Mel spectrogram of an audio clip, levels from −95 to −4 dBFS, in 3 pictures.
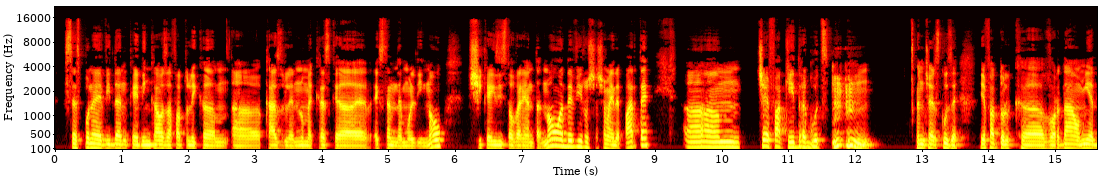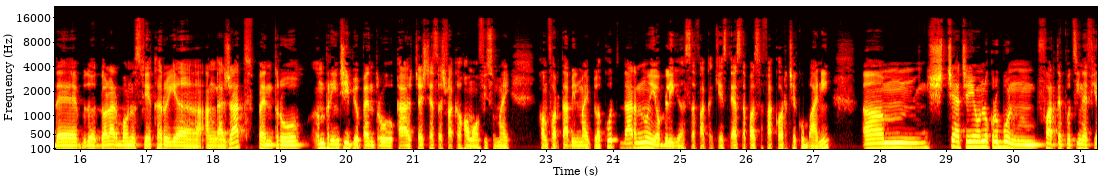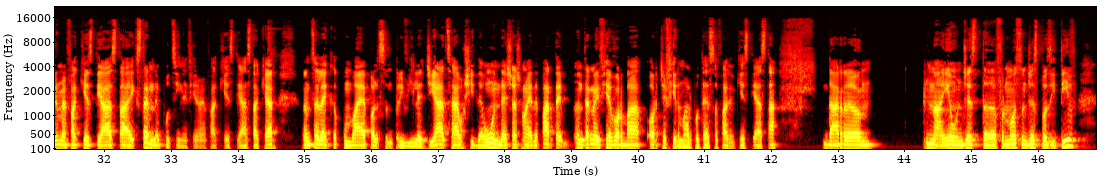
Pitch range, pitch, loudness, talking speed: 95-115 Hz, 105 Hz, -22 LUFS, 175 wpm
